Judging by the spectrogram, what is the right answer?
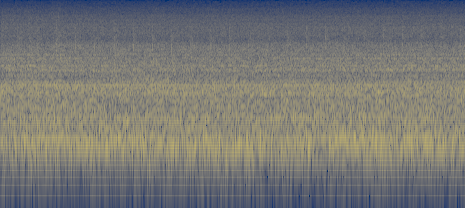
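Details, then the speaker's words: Self-contained parking heater running after modifying its exhaust attachment with super solder: steady, even roar of combustion and fan with no surging, popping or rattles, burning really well and responsive, fuel pump ticking slowly. "It's burning really really well. I mean it's absolutely stocky there. Really good."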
